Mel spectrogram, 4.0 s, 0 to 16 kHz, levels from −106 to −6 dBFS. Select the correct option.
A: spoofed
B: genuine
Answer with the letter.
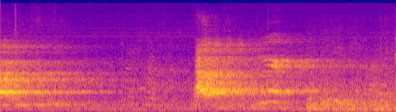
B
